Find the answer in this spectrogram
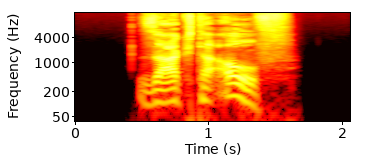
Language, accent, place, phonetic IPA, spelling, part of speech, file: German, Germany, Berlin, [ˌzaːktə ˈaʊ̯f], sagte auf, verb, De-sagte auf.ogg
- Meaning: inflection of aufsagen: 1. first/third-person singular preterite 2. first/third-person singular subjunctive II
